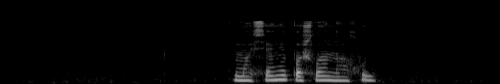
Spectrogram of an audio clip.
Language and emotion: Russian, neutral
